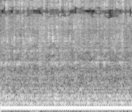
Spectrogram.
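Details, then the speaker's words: Maytag direct-drive top-load washer draining after the wash cycle, basket not spinning in neutral mode: steady, low, even hum with water rushing through, no rattle or grinding; drain pumping out normally and fast. "just draining that water out nice and fast and so it is not spinning right now as it goes into spin neutral mode"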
